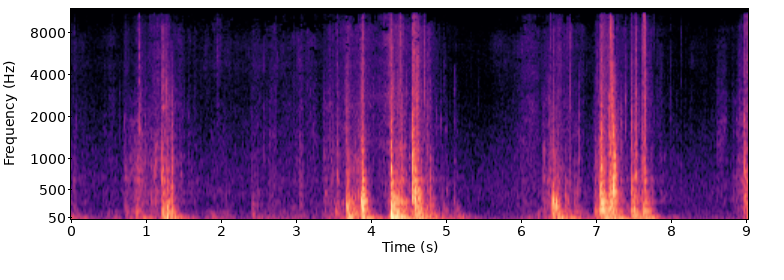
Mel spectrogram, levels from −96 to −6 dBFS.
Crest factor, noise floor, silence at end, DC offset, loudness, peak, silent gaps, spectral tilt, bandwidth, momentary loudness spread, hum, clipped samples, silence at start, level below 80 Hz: 22 dB; -61 dBFS; 0 s; under 0.1%; -22 LUFS; -2 dBFS; none; -6.5 dB/octave; 11.5 kHz; 24 LU; none; under 0.1%; 0.85 s; -30 dBFS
